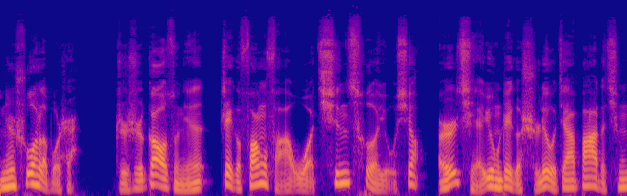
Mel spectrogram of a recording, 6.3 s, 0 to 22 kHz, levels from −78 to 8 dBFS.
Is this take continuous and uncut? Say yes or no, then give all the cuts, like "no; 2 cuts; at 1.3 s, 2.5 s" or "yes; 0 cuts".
no; 2 cuts; at 2.1 s, 4.3 s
